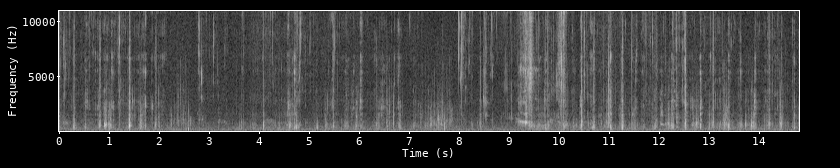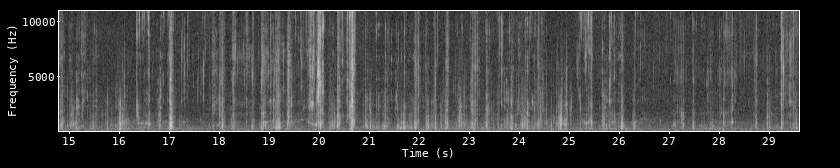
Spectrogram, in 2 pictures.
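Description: Close-miked eating: biting and wet, crunchy chewing of kimchi and pan-fried gyoza, a steady run of sharp little crackles and smacks.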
